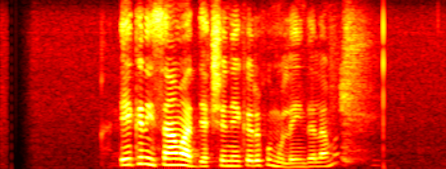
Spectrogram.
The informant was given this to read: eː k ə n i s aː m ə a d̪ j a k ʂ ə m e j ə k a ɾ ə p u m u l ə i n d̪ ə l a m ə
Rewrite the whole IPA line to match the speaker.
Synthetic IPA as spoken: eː k ə n i s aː m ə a d̪ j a k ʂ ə n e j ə k ə ɾ ə p u m u l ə i n d̪ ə l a m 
